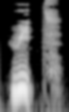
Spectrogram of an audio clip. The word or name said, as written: huit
